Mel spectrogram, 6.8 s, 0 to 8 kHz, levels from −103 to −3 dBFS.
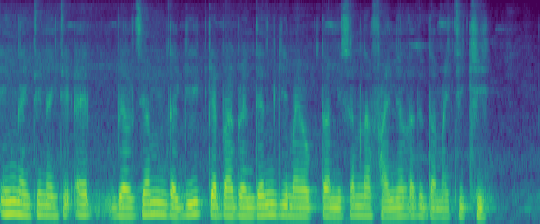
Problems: constant background noise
